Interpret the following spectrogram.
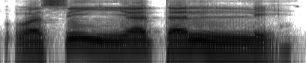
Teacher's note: এখানে তানবিন রয়েছে, এইটাকে তানবিনের পরে লাম আসে ইদগামে বেলা গুন্না হয়েছে, মানে গুন্না সারা মিলাই পড়ব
